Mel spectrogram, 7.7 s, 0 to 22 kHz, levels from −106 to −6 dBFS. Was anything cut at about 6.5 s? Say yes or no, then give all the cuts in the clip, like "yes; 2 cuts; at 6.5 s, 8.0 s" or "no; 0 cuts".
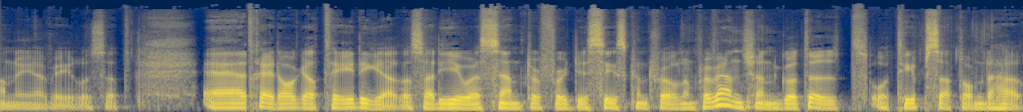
yes; 2 cuts; at 1.8 s, 6.5 s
